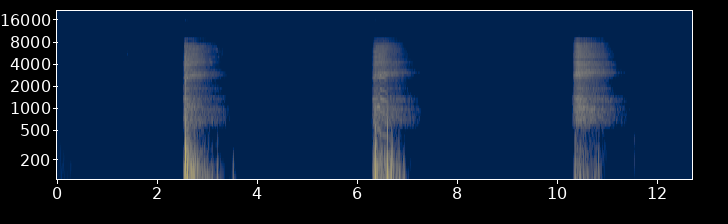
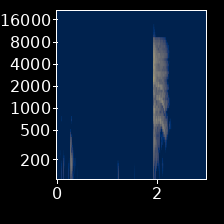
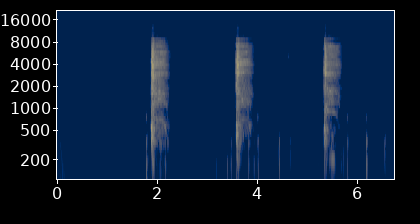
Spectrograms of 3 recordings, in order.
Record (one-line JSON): {"exhalation_length": "12.7 s", "exhalation_amplitude": 32768, "exhalation_signal_mean_std_ratio": 0.17, "cough_length": "3.0 s", "cough_amplitude": 32766, "cough_signal_mean_std_ratio": 0.17, "three_cough_length": "6.7 s", "three_cough_amplitude": 32768, "three_cough_signal_mean_std_ratio": 0.2, "survey_phase": "beta (2021-08-13 to 2022-03-07)", "age": "18-44", "gender": "Female", "wearing_mask": "No", "symptom_none": true, "symptom_onset": "9 days", "smoker_status": "Never smoked", "respiratory_condition_asthma": false, "respiratory_condition_other": false, "recruitment_source": "REACT", "submission_delay": "1 day", "covid_test_result": "Negative", "covid_test_method": "RT-qPCR", "influenza_a_test_result": "Negative", "influenza_b_test_result": "Negative"}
